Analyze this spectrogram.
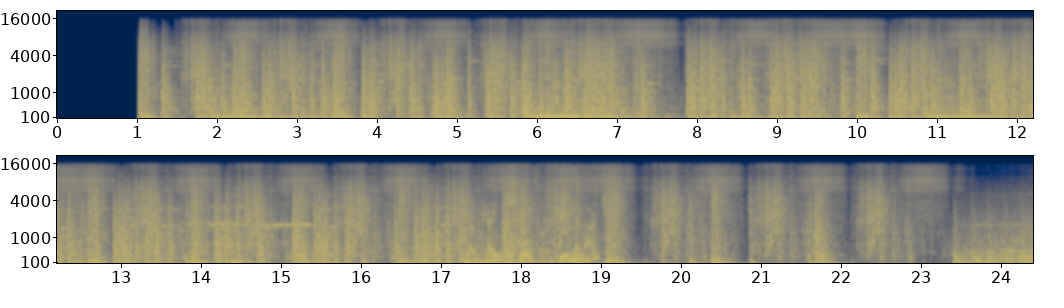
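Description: Game weapons clash and explosions boom in a busy battle.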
